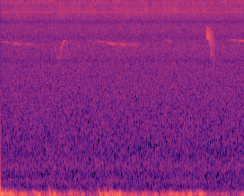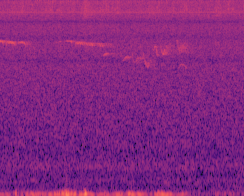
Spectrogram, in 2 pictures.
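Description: Wind buffeting the microphone in uneven low gusts that die down near the end, with a few faint, high bird chirps and whistles.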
